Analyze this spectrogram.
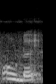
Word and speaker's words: would: Okay, ये उड, उल्ड नहीं बोलना है, बट अपने को बोलना है उड, बिकॉज L साइलेंट है।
